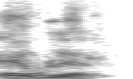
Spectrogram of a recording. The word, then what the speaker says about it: Euler: de Pisa eh Leonard Euler o eiler también se le pronuncia eh era más eh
